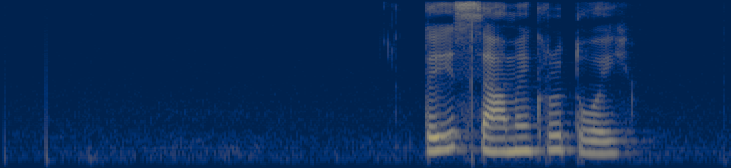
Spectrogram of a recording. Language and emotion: Russian, positive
